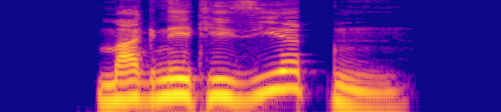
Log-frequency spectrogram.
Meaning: inflection of magnetisieren: 1. first/third-person plural preterite 2. first/third-person plural subjunctive II
- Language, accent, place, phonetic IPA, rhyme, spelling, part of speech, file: German, Germany, Berlin, [maɡnetiˈziːɐ̯tn̩], -iːɐ̯tn̩, magnetisierten, adjective / verb, De-magnetisierten.ogg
